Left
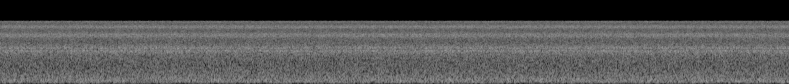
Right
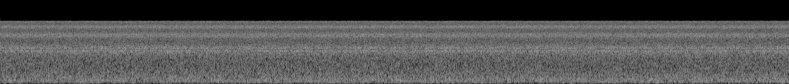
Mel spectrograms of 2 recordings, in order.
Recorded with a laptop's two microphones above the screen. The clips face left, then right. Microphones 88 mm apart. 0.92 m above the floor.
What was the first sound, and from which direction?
Only background noise.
